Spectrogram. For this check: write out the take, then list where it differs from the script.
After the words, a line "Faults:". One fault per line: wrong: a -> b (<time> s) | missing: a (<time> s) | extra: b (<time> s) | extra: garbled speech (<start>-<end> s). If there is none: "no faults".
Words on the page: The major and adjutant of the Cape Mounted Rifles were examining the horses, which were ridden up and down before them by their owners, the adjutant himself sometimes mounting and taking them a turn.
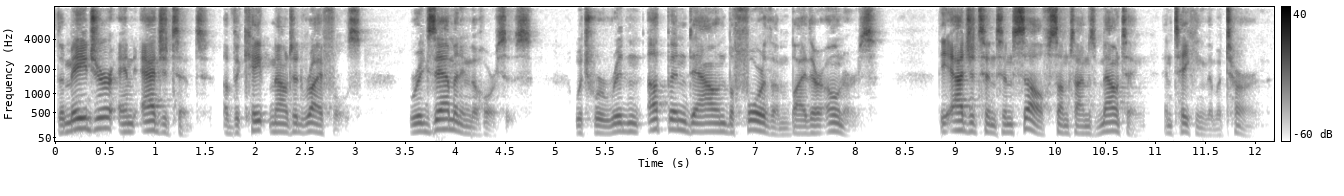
The major and adjutant of the Cape Mounted Rifles were examining the horses, which were ridden up and down before them by their owners, the adjutant himself sometimes mounting and taking them a turn.
Faults:
no faults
